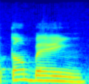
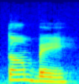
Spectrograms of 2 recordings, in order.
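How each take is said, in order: First: "também" with a clear "ẽj" glide at the end; right way. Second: "também" ending in a plain "e", with no I glide; wrong way. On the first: Teacher showing students the right way, "também" with the glide. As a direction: let the final vowel of "também" slide into an I. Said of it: "você fala também". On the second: Teacher showing students the wrong way, "também" without the glide. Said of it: "Você não fala também". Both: Shown as a demonstration.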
